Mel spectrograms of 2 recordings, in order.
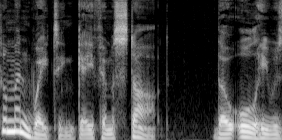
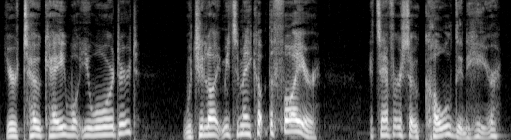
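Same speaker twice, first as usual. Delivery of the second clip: put-on higher-pitched, helpful young server; raised, questioning, deferential voice; polite young Malcolm; 8 semitones higher, 5 dB louder, faster than usual. A narrator's reading. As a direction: pitch it up, politely offering service. Narrator voices young Malcolm serving.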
